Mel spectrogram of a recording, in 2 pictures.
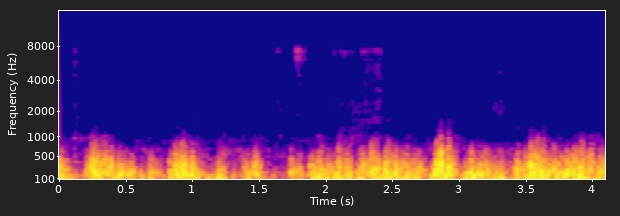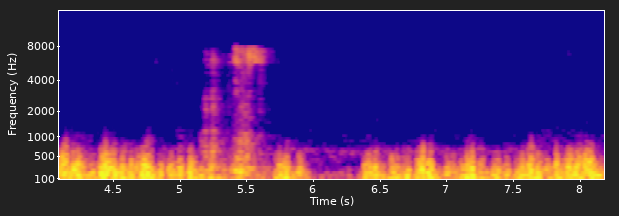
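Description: Handling and rummaging noises as food packages are shifted about and stowed in a freezer: uneven dull knocks and bumps, with a few short plastic rustles, the loudest about five seconds in.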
